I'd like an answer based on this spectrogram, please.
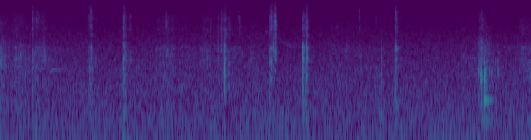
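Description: Short-handled hoe chopping and scraping into soil and weeds while weeding: faint, irregular ticks and scrapes, several strikes spaced unevenly.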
